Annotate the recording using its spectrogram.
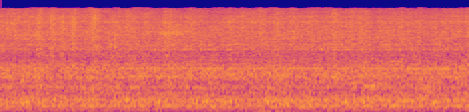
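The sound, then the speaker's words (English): A coffee grinder runs while coffee is being prepared, with a steady, loud, gritty whir, its harsh motor noise holding even and unbroken for the whole stretch with no voices. “it is time to get in the Grindr whilst I prepare us coffee.”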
